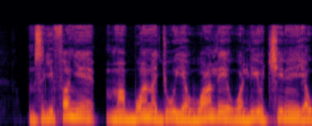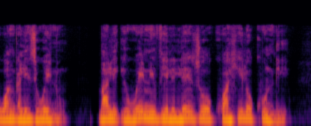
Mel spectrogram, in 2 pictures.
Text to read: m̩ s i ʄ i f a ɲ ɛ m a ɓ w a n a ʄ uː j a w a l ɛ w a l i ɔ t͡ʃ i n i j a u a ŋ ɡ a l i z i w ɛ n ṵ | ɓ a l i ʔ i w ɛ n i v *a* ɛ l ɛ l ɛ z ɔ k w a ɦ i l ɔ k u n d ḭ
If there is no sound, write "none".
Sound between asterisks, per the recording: i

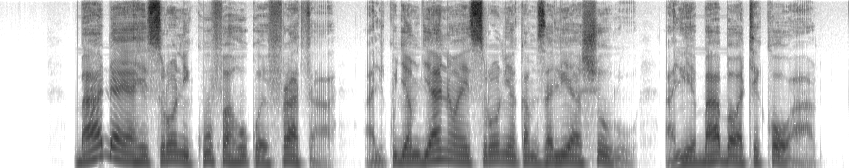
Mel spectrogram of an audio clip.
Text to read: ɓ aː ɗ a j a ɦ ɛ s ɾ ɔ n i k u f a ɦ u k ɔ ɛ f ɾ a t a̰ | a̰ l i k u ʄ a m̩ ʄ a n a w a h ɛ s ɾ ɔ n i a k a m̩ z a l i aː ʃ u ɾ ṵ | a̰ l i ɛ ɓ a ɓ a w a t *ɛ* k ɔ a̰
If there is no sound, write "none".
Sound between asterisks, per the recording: ɛ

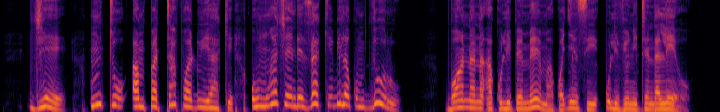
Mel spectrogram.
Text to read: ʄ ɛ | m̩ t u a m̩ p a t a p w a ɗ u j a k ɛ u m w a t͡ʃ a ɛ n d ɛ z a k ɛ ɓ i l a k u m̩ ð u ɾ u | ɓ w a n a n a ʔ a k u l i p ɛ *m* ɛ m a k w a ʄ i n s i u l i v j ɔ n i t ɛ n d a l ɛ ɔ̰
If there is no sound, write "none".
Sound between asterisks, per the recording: m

